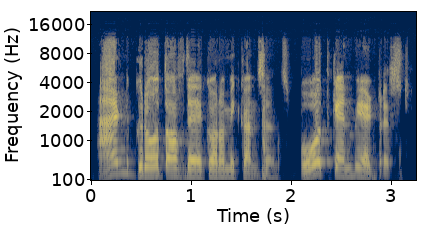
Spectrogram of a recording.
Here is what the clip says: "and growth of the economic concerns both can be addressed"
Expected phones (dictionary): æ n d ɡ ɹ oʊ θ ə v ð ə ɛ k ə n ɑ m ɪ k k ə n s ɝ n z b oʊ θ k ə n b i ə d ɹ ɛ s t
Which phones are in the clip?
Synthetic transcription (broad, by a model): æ n d ɡ ɹ oʊ t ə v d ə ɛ k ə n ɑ m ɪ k k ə n s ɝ n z b oʊ t k ə n b i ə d ɹ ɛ s t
